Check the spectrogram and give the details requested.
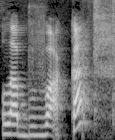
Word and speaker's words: labvakar: is the word labvakar again the second syllable is under stress it's la vaca and another funny thing that we spot here is that the k the sound k sounds as if there were two letters k in this word yeah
